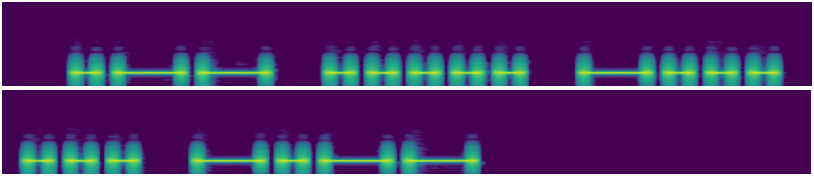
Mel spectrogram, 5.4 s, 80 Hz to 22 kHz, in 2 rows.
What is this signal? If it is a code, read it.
Morse code, heard as a keyed tone, about 17 wpm, 700 Hz. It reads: W5BSY
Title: USA Call Signs Repeated 2x 17wpm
